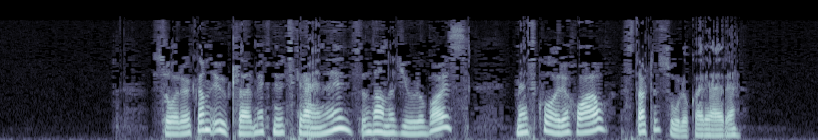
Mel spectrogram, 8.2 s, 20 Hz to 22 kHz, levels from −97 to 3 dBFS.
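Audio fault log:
Throughout: AAC compression. The speech was likely squeezed through a low-rate AAC-LC encoder, which fits a bitrate around 32 kbps. With so few bits, the coder discards the top of the spectrum and quantises the remaining frequency lines coarsely. Nothing survives above 14 kHz, so the audio sounds dull and lacks air. The coarse coding is plainly audible, smearing detail and leaving a warbling, fizzy texture on sustained sounds and sibilants.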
